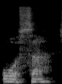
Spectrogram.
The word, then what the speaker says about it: Åsa: her name is Awesome, not awesome, Åsa, Swedish name, but you can pronounce it right by saying awesome.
